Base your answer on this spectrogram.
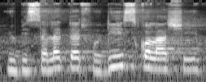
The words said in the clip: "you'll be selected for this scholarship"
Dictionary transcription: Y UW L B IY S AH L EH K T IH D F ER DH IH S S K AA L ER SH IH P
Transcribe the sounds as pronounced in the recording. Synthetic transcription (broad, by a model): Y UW B IY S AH L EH T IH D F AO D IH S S K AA L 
